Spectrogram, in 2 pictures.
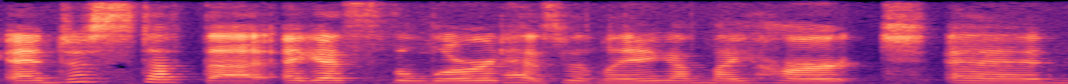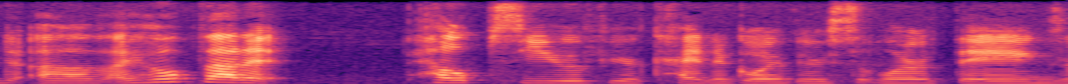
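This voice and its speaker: A young woman in her twenties, slightly hoarse, giving casual advice from her home kitchen in a rambling way, with many ums and likes. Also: a little high, a bit bright, slight background noise. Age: 20s. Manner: rambling, full of ums and likes, frequent laughs. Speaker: vlogger. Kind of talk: casual faith-based advice vlog.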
